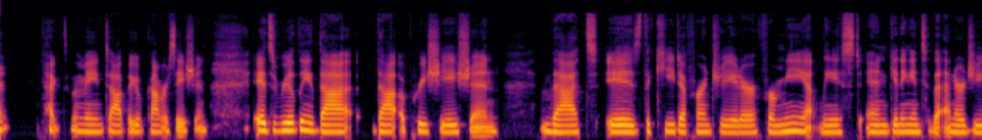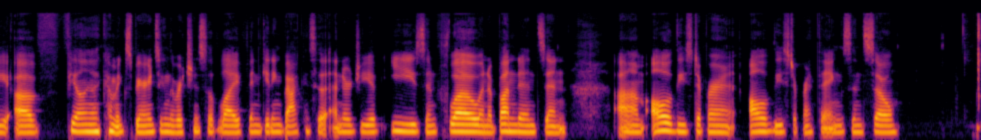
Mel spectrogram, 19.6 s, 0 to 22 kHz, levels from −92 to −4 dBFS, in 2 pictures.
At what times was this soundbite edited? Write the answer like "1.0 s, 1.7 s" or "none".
none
